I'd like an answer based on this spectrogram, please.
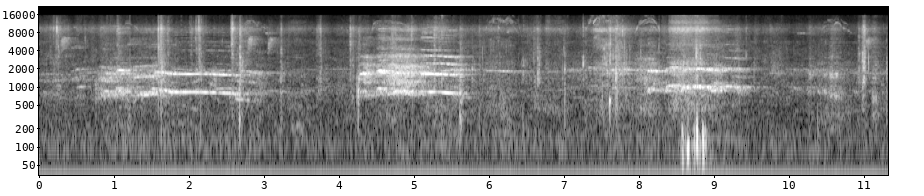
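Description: Roosters crowing: three long crows, one about every three and a half seconds, at slightly different pitches.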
